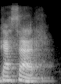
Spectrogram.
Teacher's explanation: That in your dialect is pronounced the same as casarse. Casar with S, and with Z, you pronounce it the same, casar, right?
